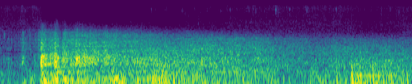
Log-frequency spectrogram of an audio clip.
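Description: A deep roll of thunder during a thunderstorm breaks at about half a second and rumbles on steadily, with a constant hiss of rain in the background and no voices.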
